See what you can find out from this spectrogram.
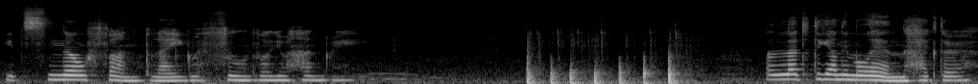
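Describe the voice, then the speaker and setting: A woman playing an ancient, haughty vampire mistress in a dark fantasy ASMR roleplay, languid and theatrical with disdain, lapsing into whispers. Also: mid-range voice, steady tone, takes it slowly, background noise, lightly acted. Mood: bored.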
